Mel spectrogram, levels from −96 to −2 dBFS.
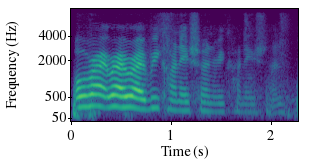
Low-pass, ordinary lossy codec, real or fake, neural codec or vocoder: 7.2 kHz; none; fake; codec, 16 kHz in and 24 kHz out, 1 kbps, XY-Tokenizer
